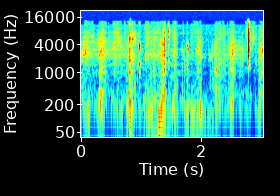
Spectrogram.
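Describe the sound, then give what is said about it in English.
Crisp crunching as someone bites into and chews a brittle milk chocolate bar with waffle cone pieces and dulce de leche flavored creme, with repeated snapping bursts and a sharper crack near the end, no talking. “And you can see the bottom almost has a crunch bar texture. A little crunch.”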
